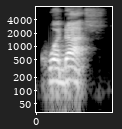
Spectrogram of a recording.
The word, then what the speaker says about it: Qadash: Qua, da, and sha turns to dash. Qadash. La, sha, wan, Qadash.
